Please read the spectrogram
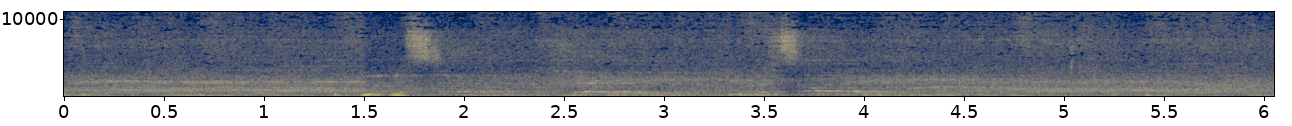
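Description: A dense arena crowd in Canberra cheers in a steady, roaring wash as the Caps team comes out onto the floor, led by captain Jay Melbourne, with a couple of sharp, high whoops or whistles cutting through early on and again midway.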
